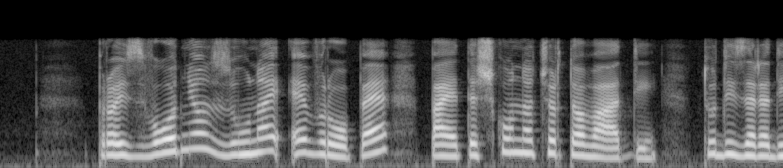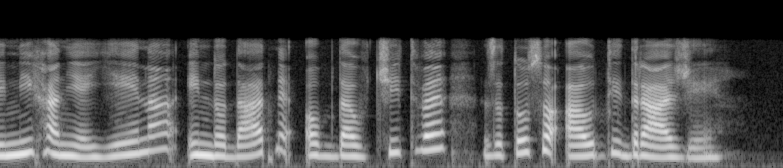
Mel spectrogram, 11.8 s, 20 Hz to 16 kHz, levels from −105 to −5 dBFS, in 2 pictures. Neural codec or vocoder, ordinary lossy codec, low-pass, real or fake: none; none; 7.2 kHz; real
